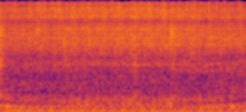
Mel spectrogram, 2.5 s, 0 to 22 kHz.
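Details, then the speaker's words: Toyota MR2 idling before MOT, exhaust blowing at the flexi joint, sounds like a tractor on the road: steady low idle rumble with a rough chuffing edge to the exhaust note; exhaust leak. "but yeah the exhaust is blowing uh it does sound like a bit of a tractor when you take it down the road"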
